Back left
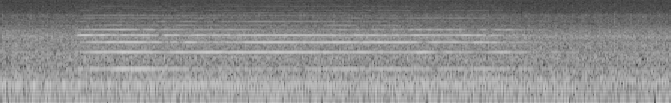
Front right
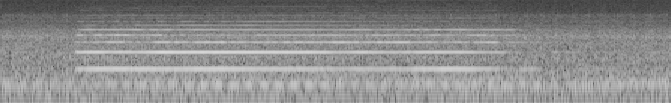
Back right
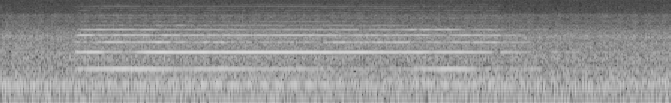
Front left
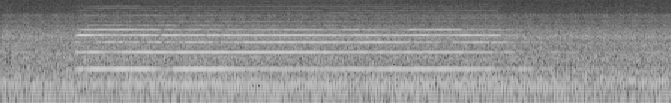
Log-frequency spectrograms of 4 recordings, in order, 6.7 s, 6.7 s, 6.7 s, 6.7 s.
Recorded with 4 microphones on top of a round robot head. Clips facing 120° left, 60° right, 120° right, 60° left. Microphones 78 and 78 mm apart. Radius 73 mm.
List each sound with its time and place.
0.7 s a flute: 25° right, 5 m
